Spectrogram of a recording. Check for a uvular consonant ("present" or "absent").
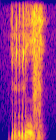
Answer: absent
